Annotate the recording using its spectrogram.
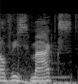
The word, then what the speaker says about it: Office Max: ahorita tienen una promoción en Office Max.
